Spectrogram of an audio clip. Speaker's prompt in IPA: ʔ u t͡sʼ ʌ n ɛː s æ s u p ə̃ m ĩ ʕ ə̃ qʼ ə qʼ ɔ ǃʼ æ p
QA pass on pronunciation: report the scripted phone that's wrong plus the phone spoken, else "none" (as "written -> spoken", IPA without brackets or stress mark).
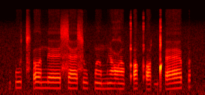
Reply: none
